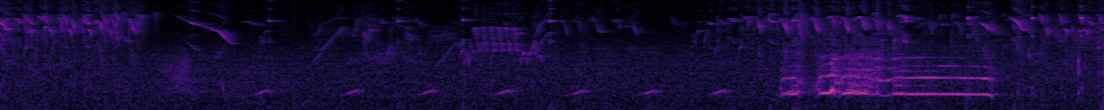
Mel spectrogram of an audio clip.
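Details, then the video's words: Saffron finch, Sicalis flaveola, in canto estalo song: bright high trills and sharp downslurred notes, a low rising note repeated every half second underneath, then a brief harmonic buzzing call from another bird. "CANARIO DA TERRA CANTA E ENCANTA canto estalo"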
